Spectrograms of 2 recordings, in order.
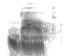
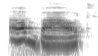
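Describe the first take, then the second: First: The first unstressed vowel is dropped entirely. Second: Both syllables are said, including the first vowel. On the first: This is the vernacular form. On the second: This is the standard form. "Standard English"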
